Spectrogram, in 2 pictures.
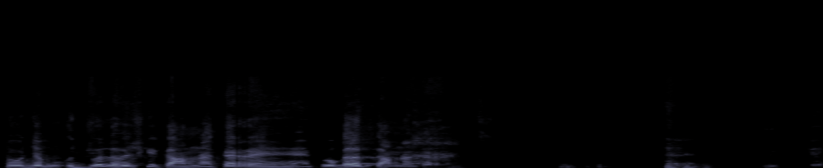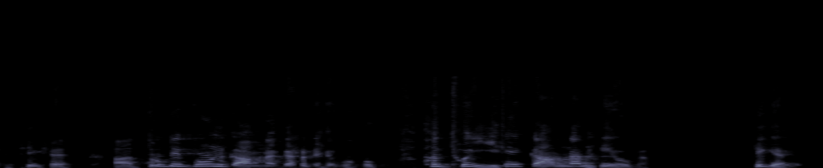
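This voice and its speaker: A man's voice: high voice, animated, moderate pace, pauses often, breathy edge. A man teaching a Hindi translation lesson, explaining at length, repeating words, spelling them out, and asking questions that he then answers himself.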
